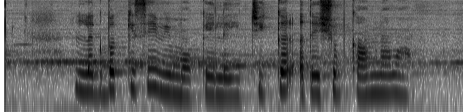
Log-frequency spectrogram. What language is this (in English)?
Punjabi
